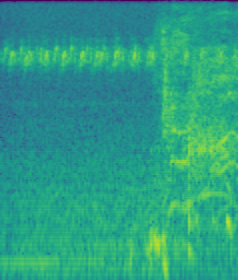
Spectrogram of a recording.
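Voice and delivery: high breathy giggle; laughing in disbelief; burst of laughter. Real, not acted. Laughing at the JetBlue color name.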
